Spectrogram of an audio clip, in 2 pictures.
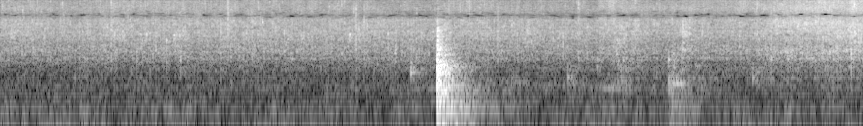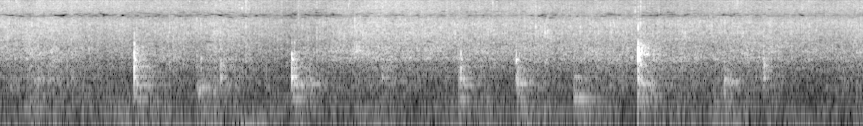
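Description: Chicken pieces and browned onions sizzling in hot oil in a wok, with a steady hiss, while a plastic slotted spatula stirs them and scrapes and knocks against the pan. There is a loud knock about three seconds in, several lighter ones after, and another loud one near the end.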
